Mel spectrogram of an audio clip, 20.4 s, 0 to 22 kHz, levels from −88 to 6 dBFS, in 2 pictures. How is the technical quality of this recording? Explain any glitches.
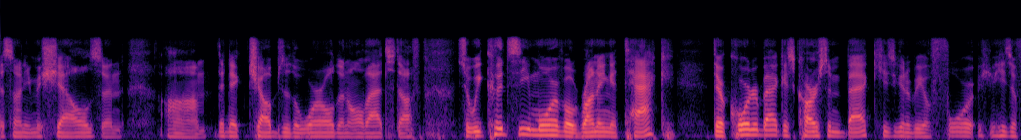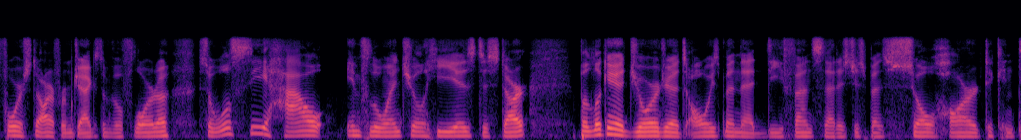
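One brief glitch stands out. The wideband phone codec sounds clean, which points to a high-rate mode.

At 13.61 to 13.67 s, between "we'll see how" and "influential he is to", there is a short burst of AMR comfort noise. The phone judged the talker silent for about 60 ms and sent no speech frames. The receiver then generated synthetic noise from a rough level and spectrum estimate. The real background briefly gives way to a smooth, even hiss.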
